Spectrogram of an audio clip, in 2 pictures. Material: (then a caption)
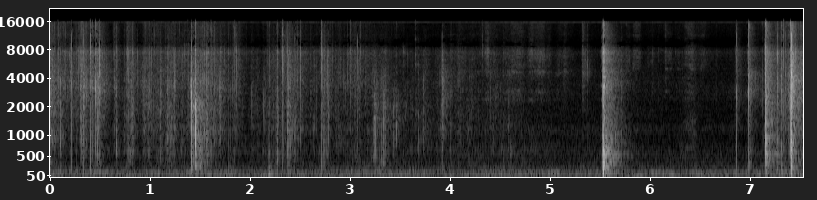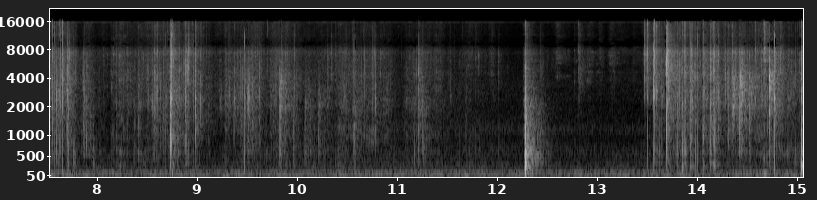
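Chalk. Palm-sized pieces of solid, dry, brittle white gym chalk (magnesium carbonate) are snapped apart and crumbled by hand between fingers and thumbs. Dry, bright crunching and crinkling crackles come in bursts, with a few sharp, louder snaps standing out, and almost no low-end weight.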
